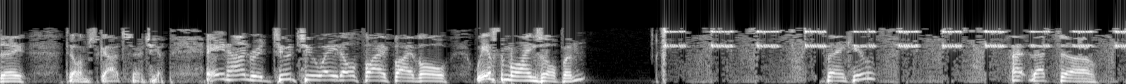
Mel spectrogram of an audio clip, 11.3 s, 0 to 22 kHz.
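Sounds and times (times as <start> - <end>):
speech: 0.0 - 5.9, 8.2 - 9.0, 9.7 - 11.2
crickets chirping sound effect: 6.6 - 11.2.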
